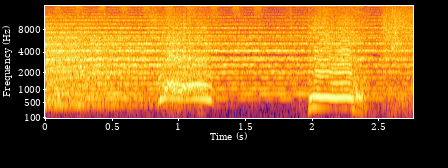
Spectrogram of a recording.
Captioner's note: Watkins yells; yells; tense music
